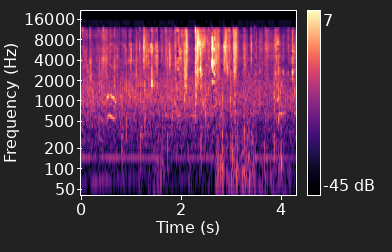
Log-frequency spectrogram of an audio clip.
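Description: Hurried running footsteps and phone-handling knocks under a steady low buzz from the engine of a Shahed-136 drone, the moped-like sound of the drone in flight. About three seconds in, a burst of low rumble and clatter briefly covers the buzz.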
